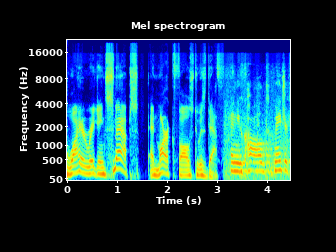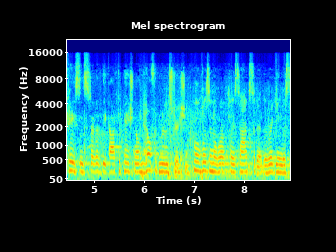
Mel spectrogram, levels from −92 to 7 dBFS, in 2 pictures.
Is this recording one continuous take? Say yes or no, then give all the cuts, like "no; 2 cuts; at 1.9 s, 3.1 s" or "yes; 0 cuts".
no; 1 cut; at 5.9 s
